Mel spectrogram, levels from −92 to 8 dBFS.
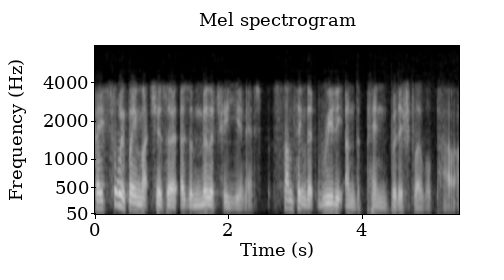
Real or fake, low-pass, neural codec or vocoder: fake; 7.2 kHz; codec, 16 kHz, 1.1 kbps, Voila-Tokenizer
